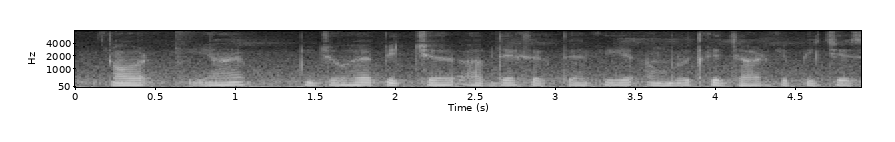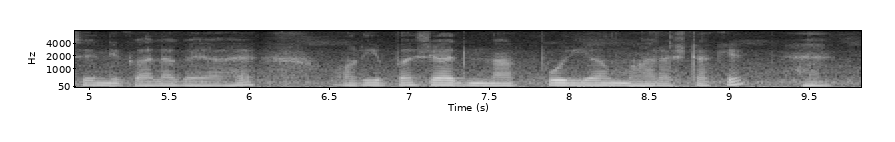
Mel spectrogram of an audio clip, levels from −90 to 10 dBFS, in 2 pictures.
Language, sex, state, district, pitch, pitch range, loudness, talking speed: Hindi, male, Maharashtra, Sindhudurg, 120 Hz, 110-125 Hz, -18 LUFS, 175 wpm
